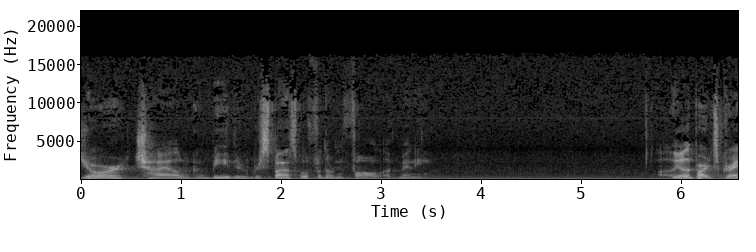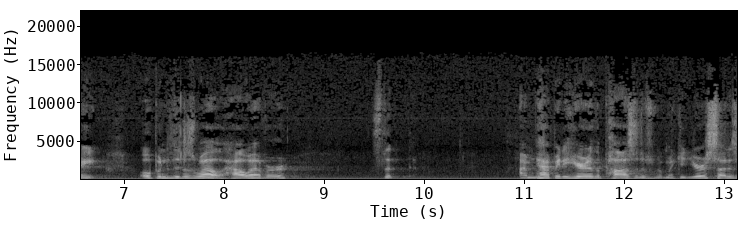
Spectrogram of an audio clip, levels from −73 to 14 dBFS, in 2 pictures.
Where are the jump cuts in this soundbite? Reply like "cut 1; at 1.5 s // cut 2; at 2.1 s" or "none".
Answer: cut 1; at 2.5 s // cut 2; at 7.6 s // cut 3; at 11.1 s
